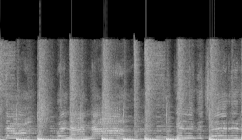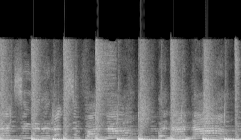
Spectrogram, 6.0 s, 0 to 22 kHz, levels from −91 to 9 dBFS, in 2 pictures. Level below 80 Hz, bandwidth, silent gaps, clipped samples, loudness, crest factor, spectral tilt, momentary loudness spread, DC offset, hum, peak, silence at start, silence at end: -12 dBFS; 16.5 kHz; none; under 0.1%; -12 LUFS; 10 dB; -4.5 dB/octave; 2 LU; 4%; none; 0 dBFS; 0 s; 0 s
